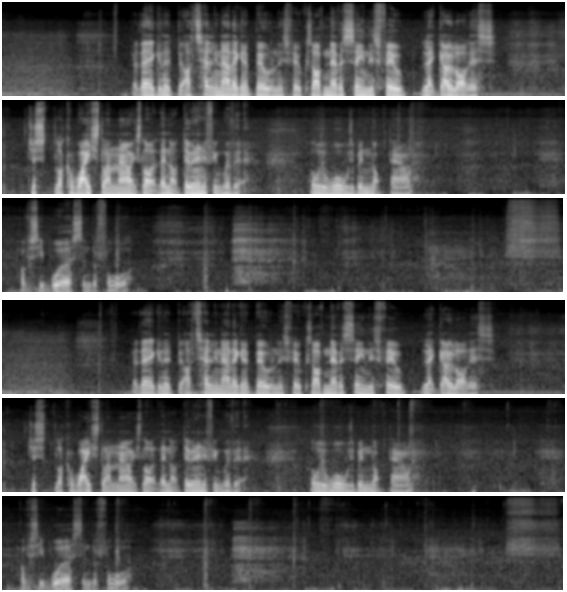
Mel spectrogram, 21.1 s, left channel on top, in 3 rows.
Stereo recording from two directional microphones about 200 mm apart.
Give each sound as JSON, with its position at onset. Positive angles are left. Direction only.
{"t": 0.9, "sound": "snort", "side_deg": 10}
{"t": 1.6, "sound": "speech", "side_deg": 20}
{"t": 7.3, "sound": "speech", "side_deg": 40}
{"t": 10.4, "sound": "speech", "side_deg": 15}
{"t": 14.3, "sound": "speech", "side_deg": 20}
{"t": 16.9, "sound": "sniff", "side_deg": 20}
{"t": 20.4, "sound": "a sound", "side_deg": 25}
